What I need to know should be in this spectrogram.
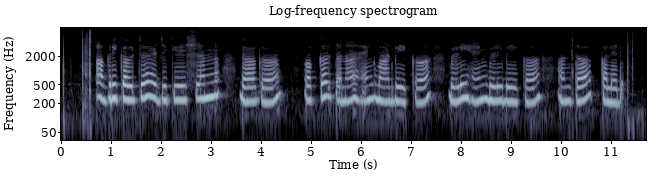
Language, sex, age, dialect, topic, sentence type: Kannada, female, 18-24, Northeastern, agriculture, statement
